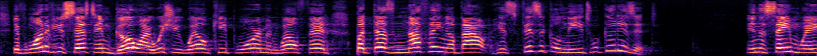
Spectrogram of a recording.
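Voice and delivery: high and loud, pressing challenge; preaching James's words. Acted. Pastor voicing James to the congregation, preaching at full force. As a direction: demand an answer from the pews.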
